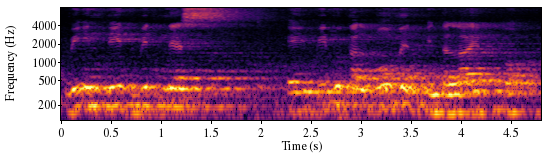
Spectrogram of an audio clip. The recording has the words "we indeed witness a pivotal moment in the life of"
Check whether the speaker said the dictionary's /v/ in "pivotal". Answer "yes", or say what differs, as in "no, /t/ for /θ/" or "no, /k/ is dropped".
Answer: no, /b/ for /v/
